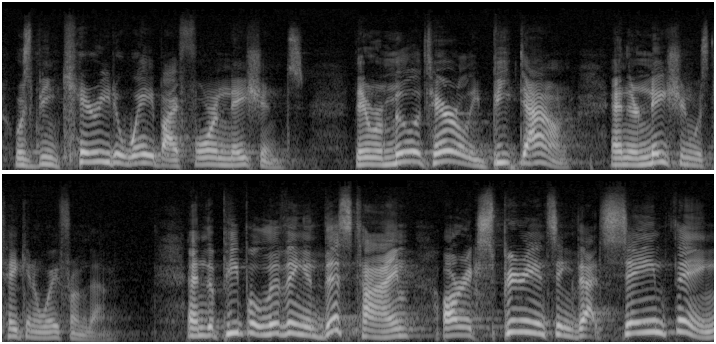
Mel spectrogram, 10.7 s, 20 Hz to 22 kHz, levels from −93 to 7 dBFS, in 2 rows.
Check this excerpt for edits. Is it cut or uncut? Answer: uncut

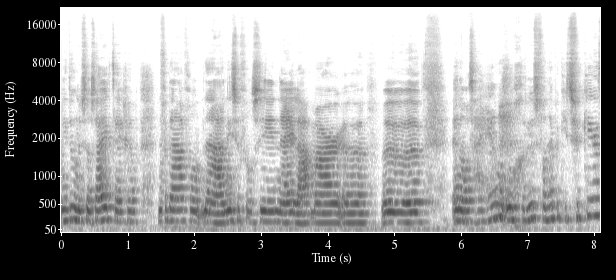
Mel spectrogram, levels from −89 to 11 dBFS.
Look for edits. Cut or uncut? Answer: cut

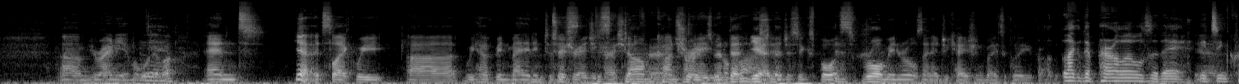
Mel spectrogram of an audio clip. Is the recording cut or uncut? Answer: uncut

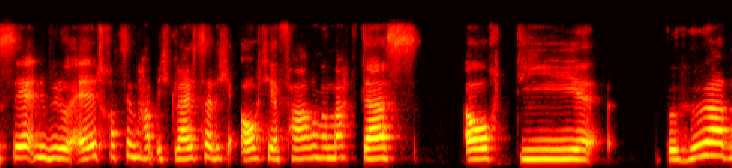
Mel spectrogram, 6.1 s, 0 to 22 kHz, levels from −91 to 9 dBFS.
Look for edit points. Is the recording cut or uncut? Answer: cut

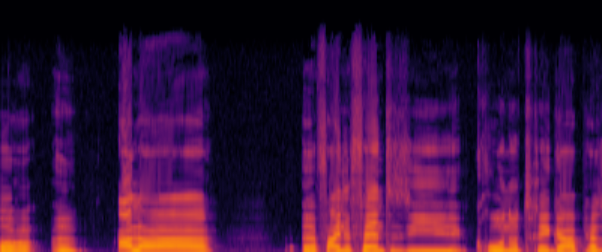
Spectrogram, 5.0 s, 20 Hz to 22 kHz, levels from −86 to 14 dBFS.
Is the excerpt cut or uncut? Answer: uncut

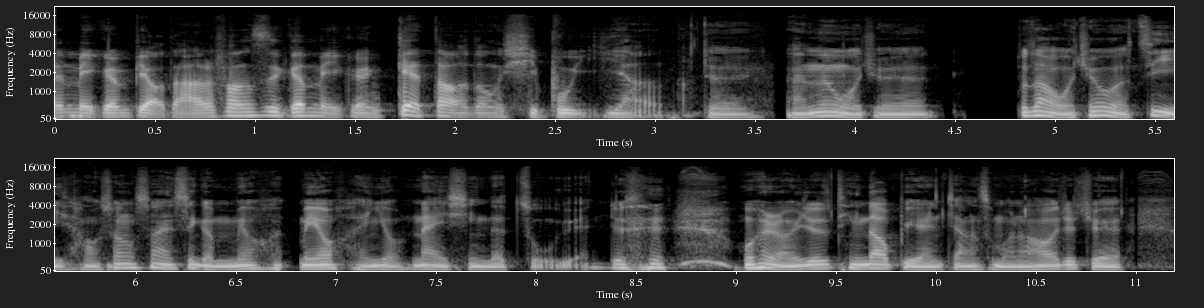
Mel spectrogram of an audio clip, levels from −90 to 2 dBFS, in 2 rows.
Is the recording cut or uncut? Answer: cut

